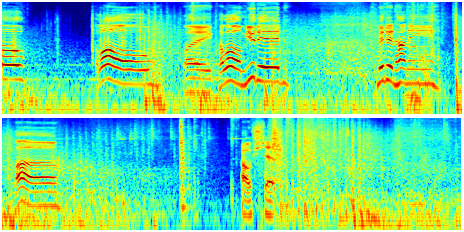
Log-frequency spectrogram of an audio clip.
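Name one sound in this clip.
A submachine gun fires in bursts.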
